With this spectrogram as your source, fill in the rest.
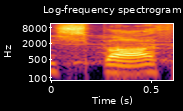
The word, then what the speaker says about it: Spoth: I believe I pronounced his name with an A before. It's actually supposed to be Spoth, S-P-O-T-H.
